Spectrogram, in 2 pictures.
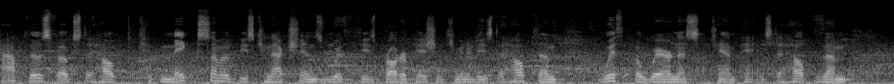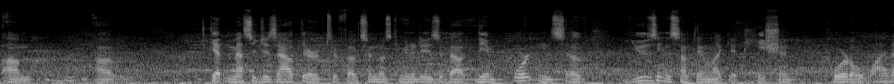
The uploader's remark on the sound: recorded at HLTH in Las Vegas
